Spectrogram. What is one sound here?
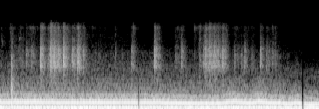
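A bus engine drones steadily and drops in pitch as the bus slows.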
